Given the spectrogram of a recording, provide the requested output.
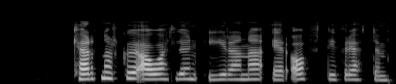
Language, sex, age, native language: Icelandic, female, 30-39, Icelandic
